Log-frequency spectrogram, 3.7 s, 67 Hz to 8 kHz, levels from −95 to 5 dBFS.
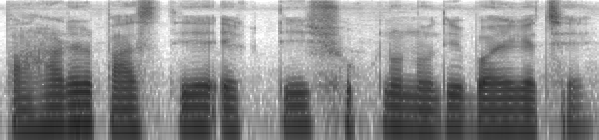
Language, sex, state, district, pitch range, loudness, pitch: Bengali, male, West Bengal, Alipurduar, 95-110 Hz, -18 LUFS, 105 Hz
